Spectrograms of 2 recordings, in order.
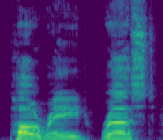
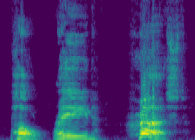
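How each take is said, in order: First: The pitch stays fairly flat on 'parade'. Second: The pitch rises clearly on 'parade'. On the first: The speaker calls it wrong. "That's not inflection" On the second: The speaker calls it right. "The the inflection in the voice has to go up for each of the preparatory commands"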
